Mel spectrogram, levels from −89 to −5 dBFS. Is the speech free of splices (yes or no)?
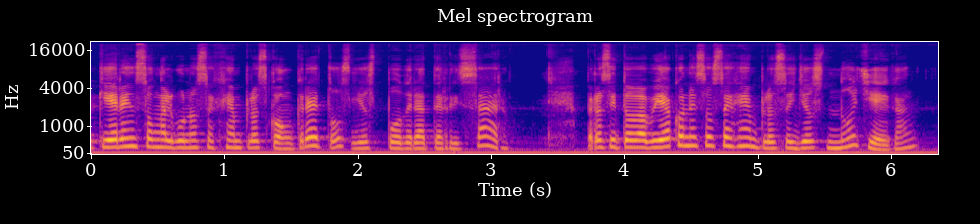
no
